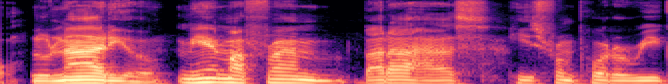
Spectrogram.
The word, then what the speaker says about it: Lunario: I want to make sure I pronounce the name correctly. The name of the album, Lunario.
